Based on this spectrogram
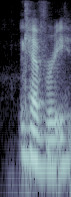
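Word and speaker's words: qvevri: Um, Kevri. Mm-hmm. Just Kevri? Get, get rid of the first V, Kevri.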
